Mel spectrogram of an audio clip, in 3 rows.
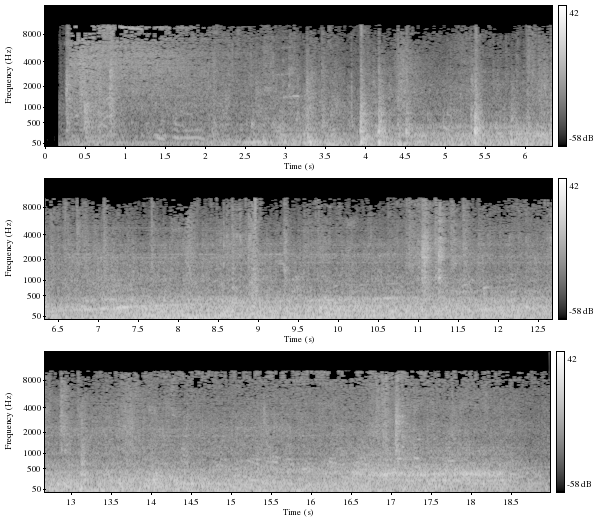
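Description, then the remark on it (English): A Lisbon tram on the number 28 route rumbles steadily along the rails with sharp clacks and knocks scattered throughout, a continuous low mechanical drone heard from on board, with faint background voices. “She took me on the number 28 tram route on a tour of the city.”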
